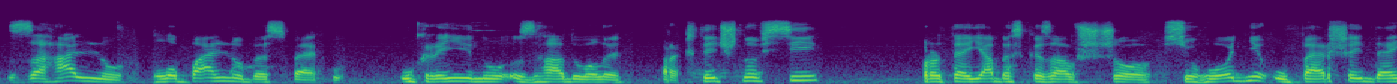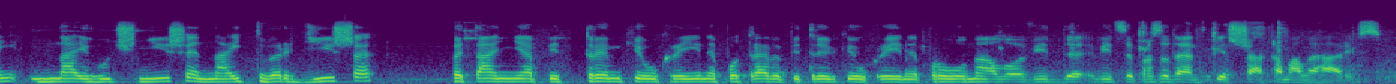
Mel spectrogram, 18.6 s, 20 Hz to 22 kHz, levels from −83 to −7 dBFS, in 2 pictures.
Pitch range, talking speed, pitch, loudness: 130-145 Hz, 95 wpm, 140 Hz, -23 LUFS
